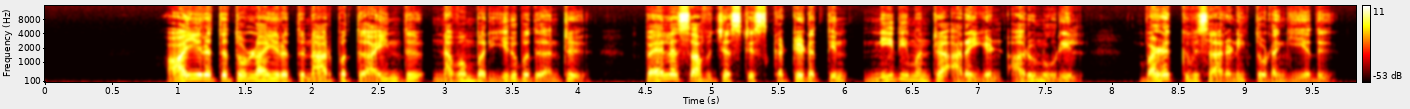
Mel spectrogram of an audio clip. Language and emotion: Tamil, neutral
